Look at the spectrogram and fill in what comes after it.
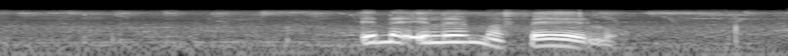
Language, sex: Southern Sotho, female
